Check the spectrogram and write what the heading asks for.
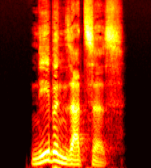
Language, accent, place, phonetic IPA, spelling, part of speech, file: German, Germany, Berlin, [ˈneːbn̩ˌzat͡səs], Nebensatzes, noun, De-Nebensatzes.ogg
- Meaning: genitive singular of Nebensatz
